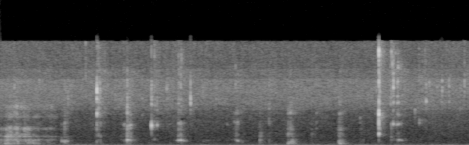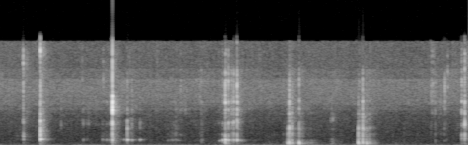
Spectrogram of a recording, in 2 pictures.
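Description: A woman chews with soft crunching and smacking sounds, close to a microphone.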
